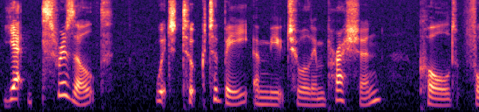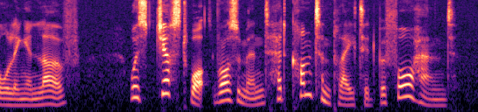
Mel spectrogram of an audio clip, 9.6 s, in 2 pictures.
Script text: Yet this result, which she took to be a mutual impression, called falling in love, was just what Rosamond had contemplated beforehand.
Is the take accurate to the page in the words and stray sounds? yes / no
no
